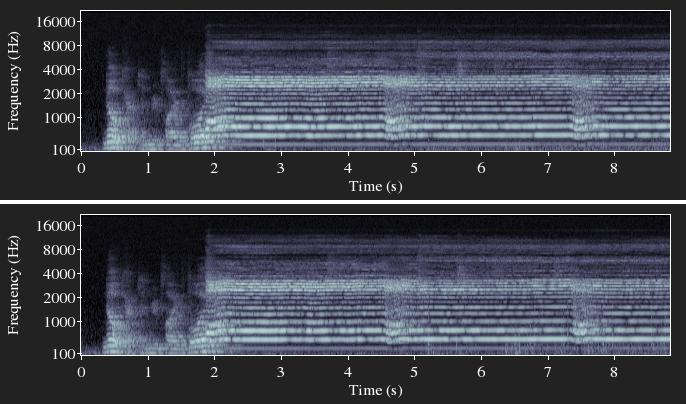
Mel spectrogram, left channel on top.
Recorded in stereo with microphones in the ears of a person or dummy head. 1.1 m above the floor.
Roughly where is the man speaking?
Centre.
